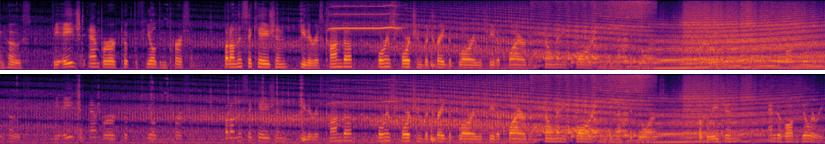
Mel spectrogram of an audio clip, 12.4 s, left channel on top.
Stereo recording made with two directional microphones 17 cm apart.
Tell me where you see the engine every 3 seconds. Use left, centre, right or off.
right, right, right, left.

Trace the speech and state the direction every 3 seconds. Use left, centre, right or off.
left, left, centre, right.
